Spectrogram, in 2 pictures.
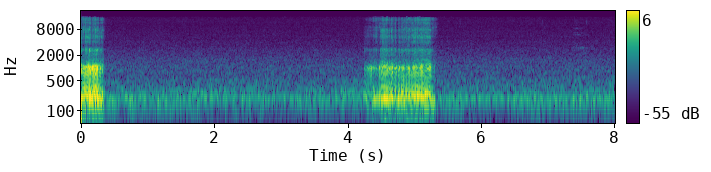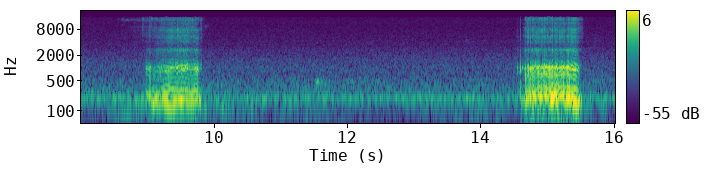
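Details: Snoring from a sleeping puppy: regular rough snores, about 12 a minute, with quiet room hum between them.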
